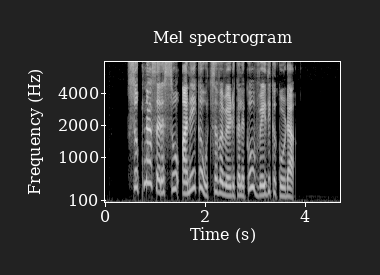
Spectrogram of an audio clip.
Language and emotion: Telugu, neutral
